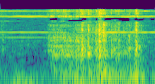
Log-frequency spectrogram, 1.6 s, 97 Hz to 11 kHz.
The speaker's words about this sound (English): A few minutes after the grandfather clock struck 11, the telephone rang.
